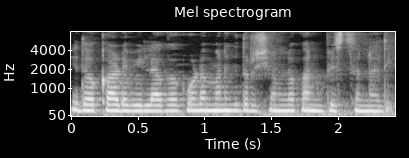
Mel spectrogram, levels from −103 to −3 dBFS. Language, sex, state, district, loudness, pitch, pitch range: Telugu, female, Andhra Pradesh, Krishna, -14 LUFS, 205 Hz, 200-210 Hz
